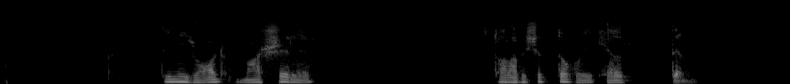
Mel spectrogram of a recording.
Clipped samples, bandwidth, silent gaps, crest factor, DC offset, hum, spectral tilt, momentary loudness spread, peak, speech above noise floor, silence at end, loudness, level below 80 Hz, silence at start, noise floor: under 0.1%; 7.6 kHz; none; 22 dB; under 0.1%; none; -5 dB/octave; 11 LU; -26 dBFS; over 47 dB; 0.95 s; -44 LUFS; -68 dBFS; 1.1 s; under -90 dBFS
